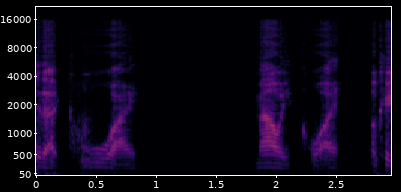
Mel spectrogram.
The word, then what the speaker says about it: Kauai: Kauai. Maui, Kauai. Okay, Kauai.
